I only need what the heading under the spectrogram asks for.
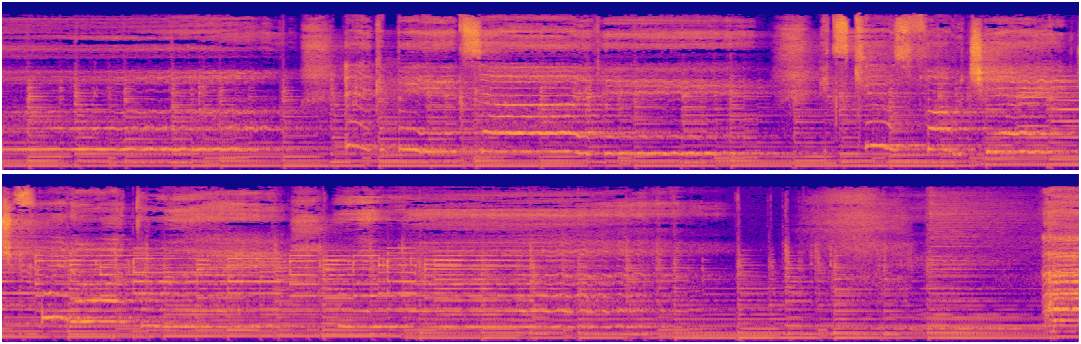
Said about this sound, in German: hören wir jetzt gleich mal den Song …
